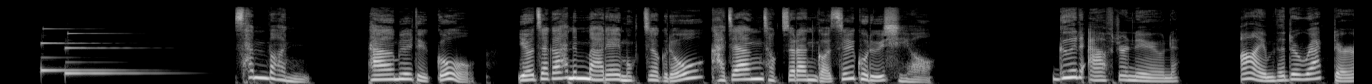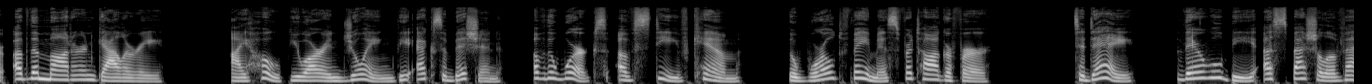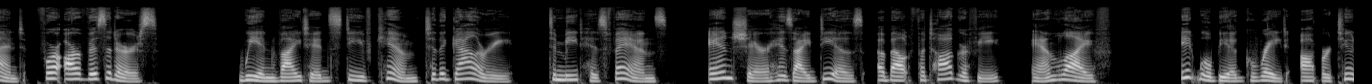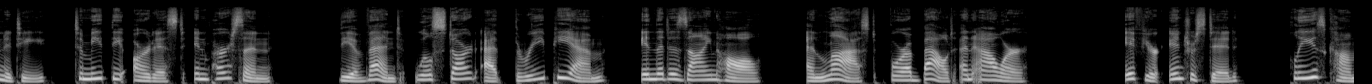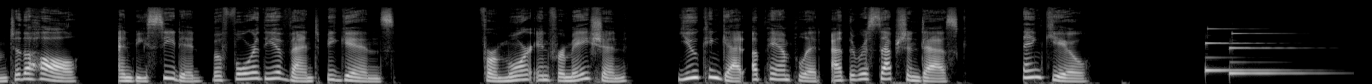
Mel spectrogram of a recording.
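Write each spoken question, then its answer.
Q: 다음을 듣고 여자가 하는 말의 목적으로 가장 적절한 것을 고르시오.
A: 사진작가 Steve Kim과의 만남 행사를 안내하려고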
